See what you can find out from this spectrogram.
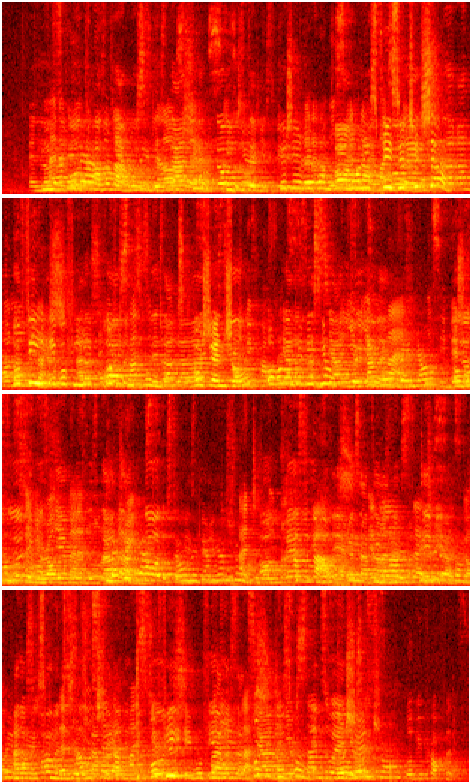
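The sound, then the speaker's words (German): Festive crowd chatter, with many languages spoken at once, forms a dense, continuous babble of voices that stays steady in loudness throughout. “Wir merken schon, es ist ein festliches Stimmengewirr, ein fröhliches Durcheinander.”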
